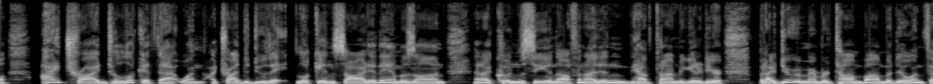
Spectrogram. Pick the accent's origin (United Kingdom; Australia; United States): United Kingdom; I'm I'm a British rock musician.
